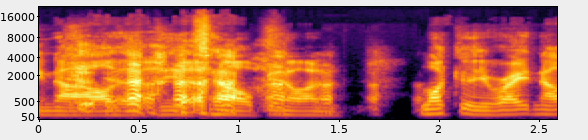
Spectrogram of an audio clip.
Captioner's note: laughter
